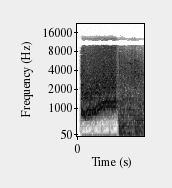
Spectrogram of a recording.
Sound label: Crash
